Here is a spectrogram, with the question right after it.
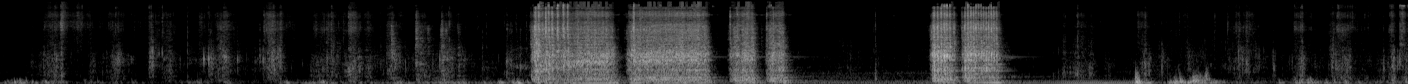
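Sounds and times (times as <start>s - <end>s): small electric motor running: 5.3s - 8.0s, 9.3s - 10.2s.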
